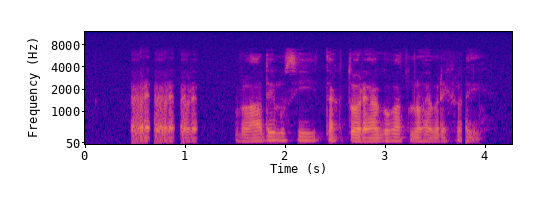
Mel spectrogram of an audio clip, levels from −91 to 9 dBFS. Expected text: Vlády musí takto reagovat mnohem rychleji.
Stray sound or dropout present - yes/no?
yes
